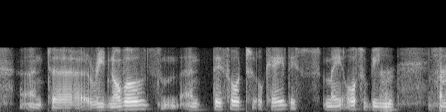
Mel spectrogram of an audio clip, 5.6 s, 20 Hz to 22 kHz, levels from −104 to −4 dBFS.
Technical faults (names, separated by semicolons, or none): codec payload misread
